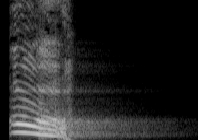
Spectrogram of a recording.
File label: Ability Lift, Barks; Warframe; Corpus Lich; Persona B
